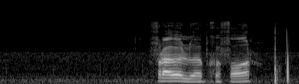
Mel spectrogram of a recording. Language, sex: Afrikaans, male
